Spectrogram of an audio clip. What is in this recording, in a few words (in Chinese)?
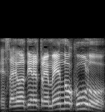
拉丁裔海滩中年男性; 拉丁裔海滩中年男性（罪恶都市）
